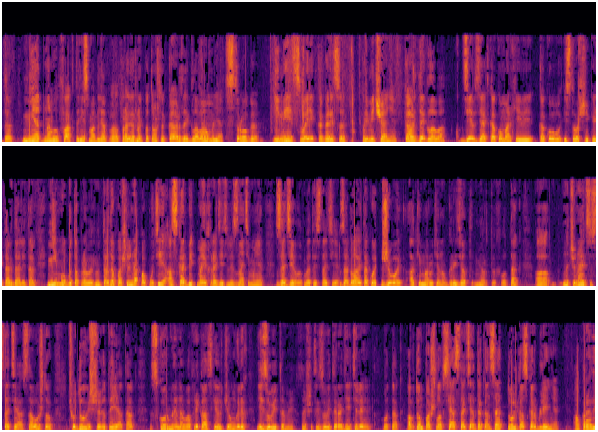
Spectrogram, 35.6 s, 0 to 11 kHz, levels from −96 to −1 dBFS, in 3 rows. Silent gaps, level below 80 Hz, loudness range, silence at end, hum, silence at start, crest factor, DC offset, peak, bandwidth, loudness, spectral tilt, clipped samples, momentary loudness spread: none; -54 dBFS; 3 LU; 0 s; none; 0 s; 14 dB; under 0.1%; -8 dBFS; 8.8 kHz; -23 LUFS; -5.5 dB/octave; under 0.1%; 8 LU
